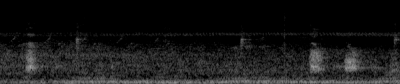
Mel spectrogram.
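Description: A dog barking: one short bark just after the start, then two quick barks close together near the end.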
